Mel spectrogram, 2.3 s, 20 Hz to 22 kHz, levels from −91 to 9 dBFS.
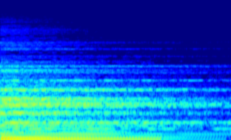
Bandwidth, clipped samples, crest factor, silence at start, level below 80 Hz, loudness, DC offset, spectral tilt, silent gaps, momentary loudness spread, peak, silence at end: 9.6 kHz; under 0.1%; 16 dB; 0 s; -36 dBFS; -33 LUFS; under 0.1%; -7 dB/octave; none; 18 LU; -16 dBFS; 0 s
